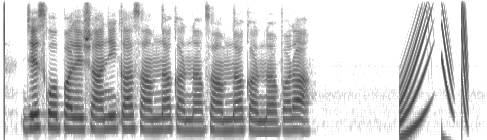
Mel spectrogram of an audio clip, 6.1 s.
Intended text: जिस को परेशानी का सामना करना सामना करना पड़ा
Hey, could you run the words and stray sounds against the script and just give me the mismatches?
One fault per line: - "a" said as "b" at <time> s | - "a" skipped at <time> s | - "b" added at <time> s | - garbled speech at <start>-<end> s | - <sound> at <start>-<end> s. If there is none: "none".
- chirp at 5.0-5.9 s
